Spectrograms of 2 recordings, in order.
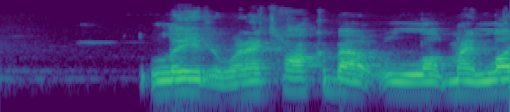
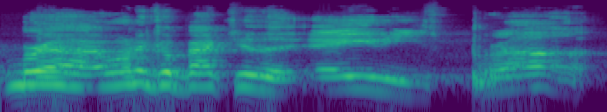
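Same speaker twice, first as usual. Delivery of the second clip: lightly put-on bro voice; mock a nostalgic listener a little; listener's complaint; 3 semitones higher than usual. Host imagining a listener who misses the eighties, lightly mocking. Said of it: "are you like".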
